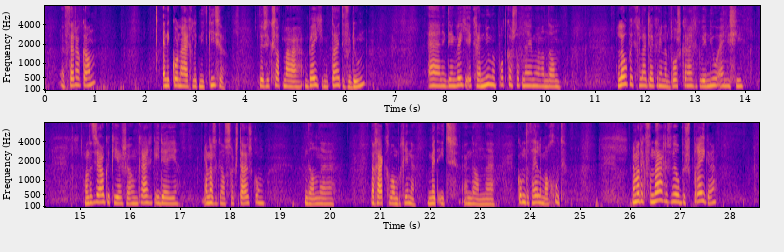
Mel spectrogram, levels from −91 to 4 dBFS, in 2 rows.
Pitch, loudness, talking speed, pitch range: 215 Hz, -23 LUFS, 175 wpm, 200-235 Hz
